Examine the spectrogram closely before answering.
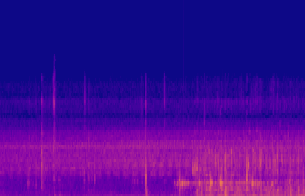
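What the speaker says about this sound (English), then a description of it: "I'm gonna fill this up, fill the bladder up, fill this up again so I can have water to filter later" Water runs into a hydration bladder at a trail stop, a quiet trickle that swells into a steady gurgling fill in the second half, with faint rustling before it.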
